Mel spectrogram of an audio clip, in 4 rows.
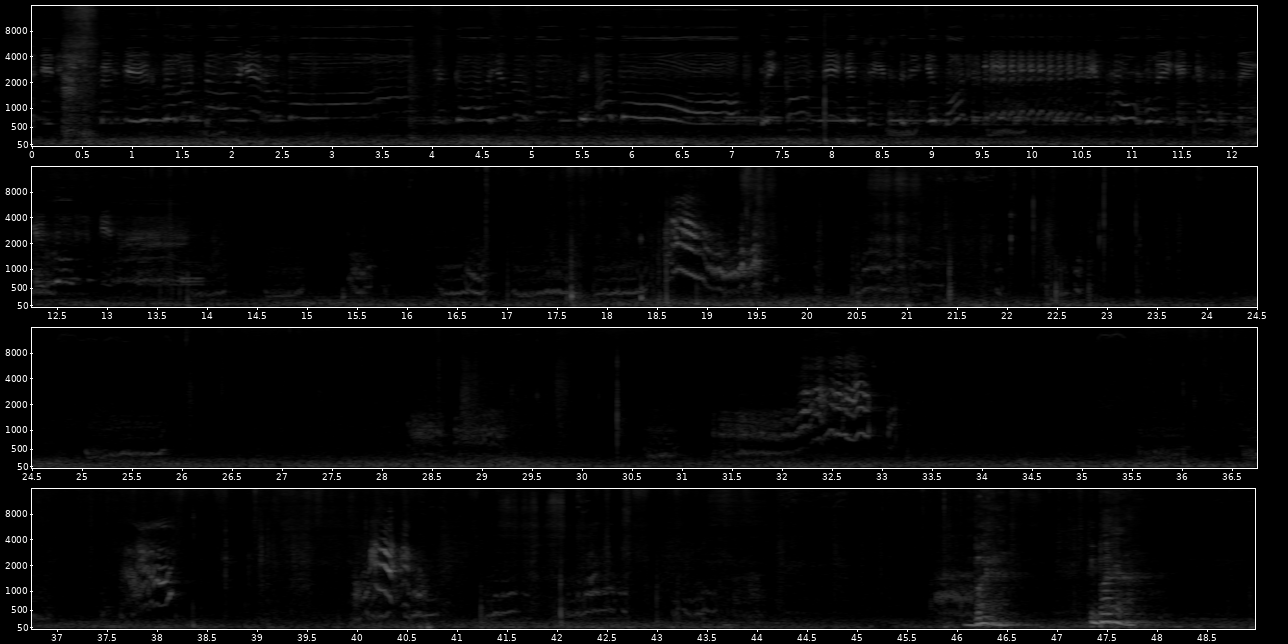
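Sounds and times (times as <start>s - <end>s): cat meowing: 12.3s - 19.8s, 30.6s - 33.2s, 37.4s - 38.4s, 40.0s - 44.2s, 45.7s - 46.2s.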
